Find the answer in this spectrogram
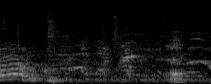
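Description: Faint kennel background: scattered dog vocalisations and a faint voice, with no loud event.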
